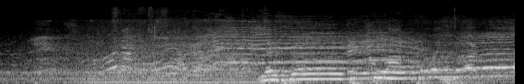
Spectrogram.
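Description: A man sings loudly through a microphone in a large echoing hall.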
